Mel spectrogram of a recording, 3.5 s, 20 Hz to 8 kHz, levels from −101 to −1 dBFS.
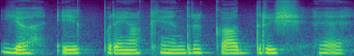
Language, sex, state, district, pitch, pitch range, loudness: Hindi, female, Jharkhand, Deoghar, 185 Hz, 180-195 Hz, -17 LUFS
